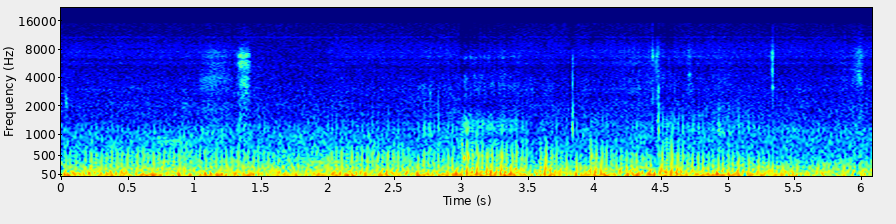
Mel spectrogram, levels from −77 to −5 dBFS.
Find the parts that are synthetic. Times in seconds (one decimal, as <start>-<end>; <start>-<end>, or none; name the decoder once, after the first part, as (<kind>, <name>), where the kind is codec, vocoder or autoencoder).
0.0-1.3 (autoencoder, DAC-VAE); 2.0-6.1

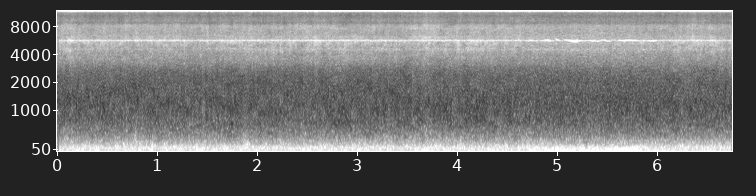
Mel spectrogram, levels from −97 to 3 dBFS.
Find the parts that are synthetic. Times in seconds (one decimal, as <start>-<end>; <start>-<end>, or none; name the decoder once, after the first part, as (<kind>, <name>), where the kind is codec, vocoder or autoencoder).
0.0-4.7 (codec, HILCodec); 6.0-6.8

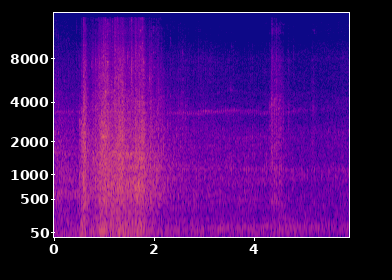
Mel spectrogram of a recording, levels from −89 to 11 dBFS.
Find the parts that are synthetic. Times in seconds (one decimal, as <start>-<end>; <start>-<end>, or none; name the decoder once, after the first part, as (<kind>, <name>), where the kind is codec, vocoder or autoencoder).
none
